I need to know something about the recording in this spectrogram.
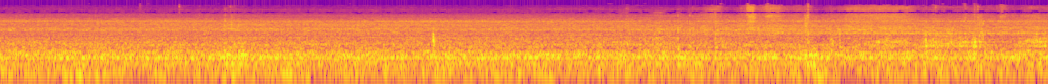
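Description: Steady low background rumble of room noise, with a few faint clicks.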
